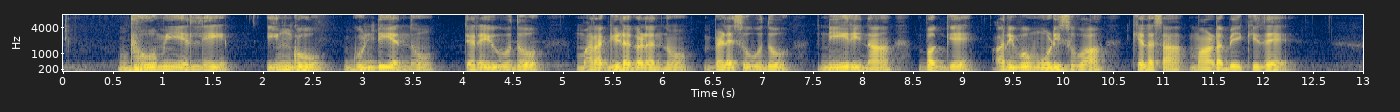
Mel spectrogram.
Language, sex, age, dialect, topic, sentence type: Kannada, male, 18-24, Mysore Kannada, agriculture, statement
